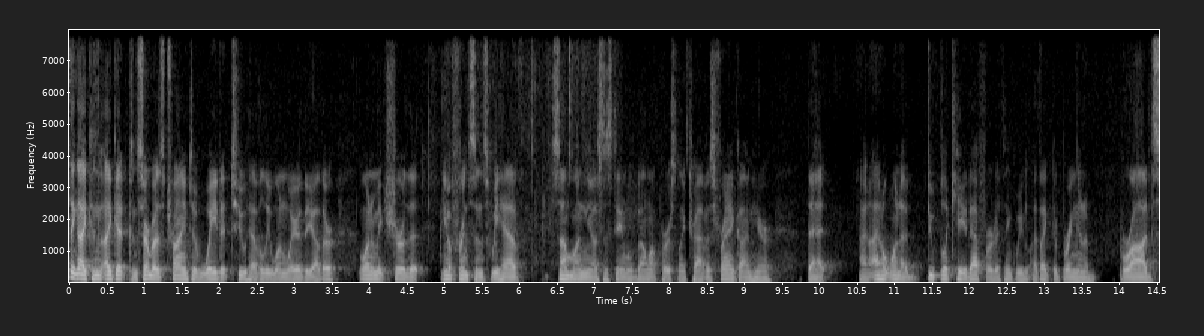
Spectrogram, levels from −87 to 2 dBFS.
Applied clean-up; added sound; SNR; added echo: neural mask model Resemble Enhance denoiser.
